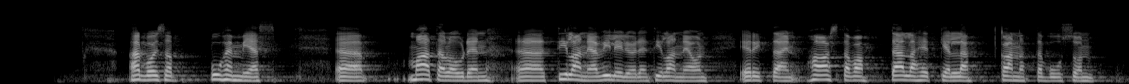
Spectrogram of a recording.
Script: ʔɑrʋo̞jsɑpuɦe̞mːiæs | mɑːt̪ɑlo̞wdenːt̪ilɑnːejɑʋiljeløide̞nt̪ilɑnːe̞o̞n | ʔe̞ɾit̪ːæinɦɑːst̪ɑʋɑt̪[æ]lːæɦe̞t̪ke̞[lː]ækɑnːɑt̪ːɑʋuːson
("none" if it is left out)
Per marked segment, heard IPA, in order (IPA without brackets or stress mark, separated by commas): æ, lː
